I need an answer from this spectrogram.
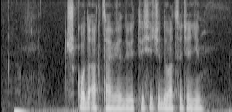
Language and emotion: Russian, neutral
